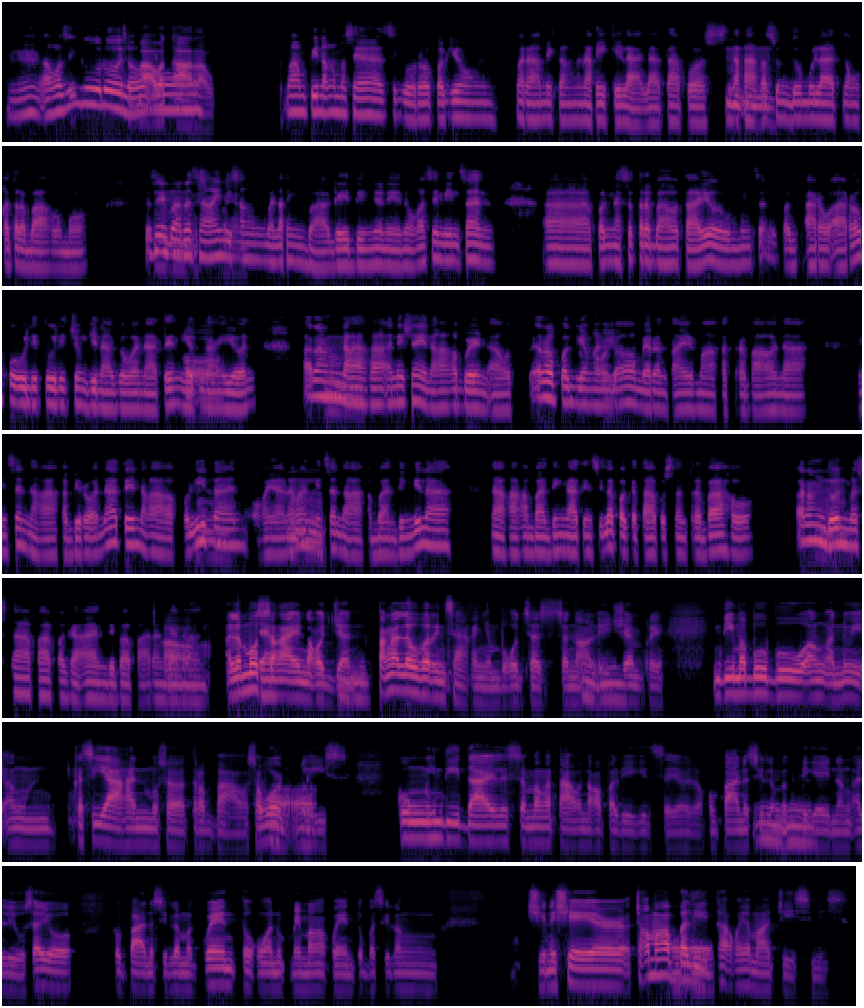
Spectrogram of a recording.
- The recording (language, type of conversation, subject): Filipino, unstructured, Ano ang pinakamasayang bahagi ng iyong trabaho?
- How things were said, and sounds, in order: none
